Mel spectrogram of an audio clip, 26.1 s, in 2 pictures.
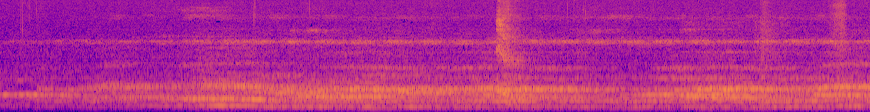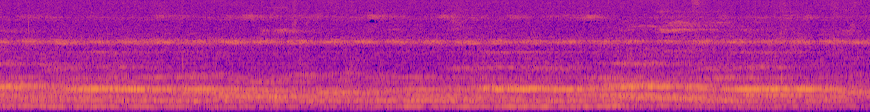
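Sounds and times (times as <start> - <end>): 
slowed-down recording of cricket chirping: 0.0 - 26.0.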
